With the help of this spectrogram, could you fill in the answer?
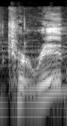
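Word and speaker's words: Karin: Well, it's actually, they just pronounced her name Corinne, even though it's... Corinne. I've been called her Karen all night. Yeah, K-A-R-I-N.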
